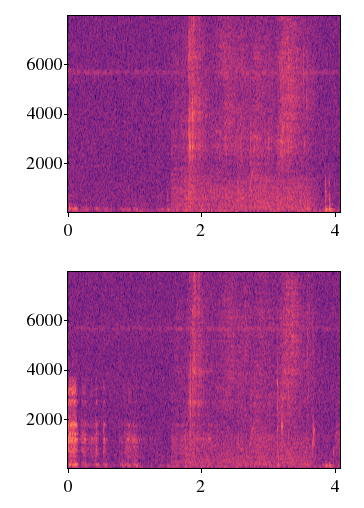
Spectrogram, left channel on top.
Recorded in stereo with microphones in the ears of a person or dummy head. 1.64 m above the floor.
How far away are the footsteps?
About 9 m.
